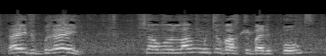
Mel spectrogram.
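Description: A curt, jeering schoolboy in a radio play, with a high voice. He grumbles and mocks over clear outdoor noise on a slightly dull recording. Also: moderate pace, fairly bright tone. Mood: grumbling. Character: grumbling, mocking teenage schoolboy. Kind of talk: radio drama acting. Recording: dull, noisy outdoor-sounding scene.

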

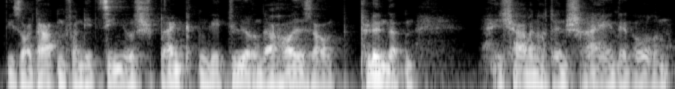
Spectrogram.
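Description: An actor in a 1950s German radio drama playing a humble, shaken soldier who speaks gravely and deferentially, recorded with room echo. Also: male voice, low-pitched, normal speed, close to an everyday voice. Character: humble, shaken soldier reporting to his lord. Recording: roomy vintage radio studio recording.

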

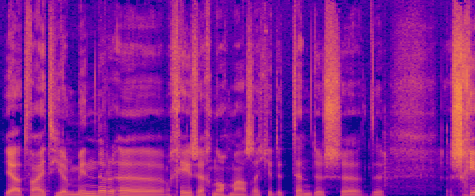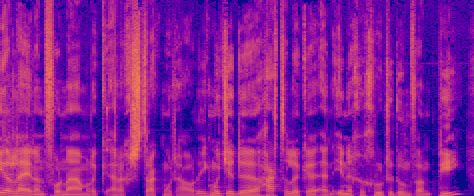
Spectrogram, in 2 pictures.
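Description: A man's voice: mid-range voice, normal speed, a little mellow, slight background noise. A man talking unscripted as a radio host over a two-way link, businesslike and explanatory with some hesitation.

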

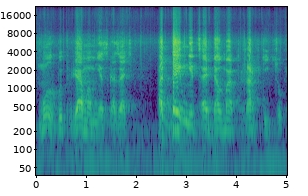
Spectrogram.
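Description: Imperious, very slow-spoken tsar. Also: male voice, fairly low pitch, sharp tone, full character voice, low-quality recording. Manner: imperious, very deliberate. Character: stern, haughty old-world fairy-tale tsar. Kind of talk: children's audio fairy-tale play. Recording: old mono record with faint hiss.

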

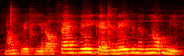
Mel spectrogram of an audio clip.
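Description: A woman's voice: medium pitch, fairly quick, warm tone, highs cut off, a little hiss or hum, lightly acted. An actress playing a lonely, plain-spoken older woman who is a hospital patient in a radio drama. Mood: wary, curious. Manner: plain-spoken, wheedling, folksy. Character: chatty, lonely, frail but cheeky older female hospital patient. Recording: roomy, echoing radio drama studio.

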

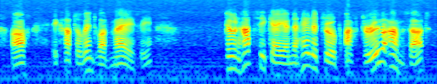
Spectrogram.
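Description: Bright, chirpy English gentleman agent. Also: mid-range voice, animated, measured pace, full character voice, low-quality recording. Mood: pleased, confiding. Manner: courteous, exclamatory, mixes English into Dutch. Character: chirpy, polite English secret service agent. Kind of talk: 1960s radio serial acting. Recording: old radio recording.

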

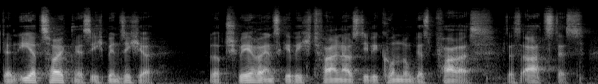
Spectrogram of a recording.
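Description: A man's voice: very deep voice, moderate pace, vocal fry. An actor playing a humane male writer, eloquent and probing, in a 1950s German radio drama. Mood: determined, earnest. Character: Oliver Goldsmith, humane male writer challenging superstition.

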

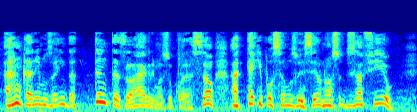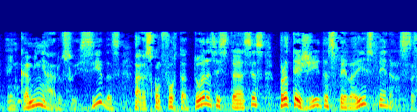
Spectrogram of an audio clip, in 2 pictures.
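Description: A man acting as a wise, fatherly spirit guide in a radio drama, patient and solemn, explaining in formal, measured phrases. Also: a little high, sing-song, darkish tone, slight background noise. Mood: compassionate. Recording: dull lo-fi audio with music behind.

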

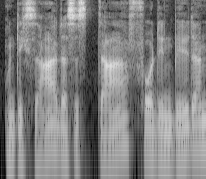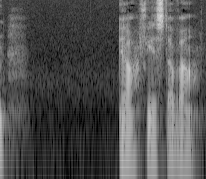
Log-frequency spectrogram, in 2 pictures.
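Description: An actor playing a pensive, serene man in a radio play, speaking a reflective literary monologue in halting fragments. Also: on the low side, fairly bright tone, exaggerated voice. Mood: reflective, quiet. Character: pensive man musing inwardly, mildly serene. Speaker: actor, narrator.

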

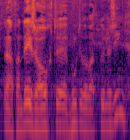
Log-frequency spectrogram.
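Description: A man's voice: mid-range voice, steady tone, brisk, lightly acted. An actor playing a man rescuing his trapped partner in a radio drama, urgent and protective. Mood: tender. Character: Paul, adult man caught in a gas-well disaster. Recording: loud background noise.

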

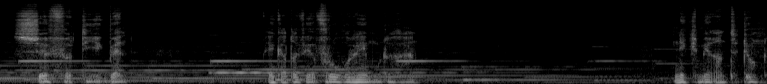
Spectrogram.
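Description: An actor playing an unhinged, excitable low clerk who mutters haltingly to himself in a 1960s radio monologue. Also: male voice, creaky. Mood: bitter regret.

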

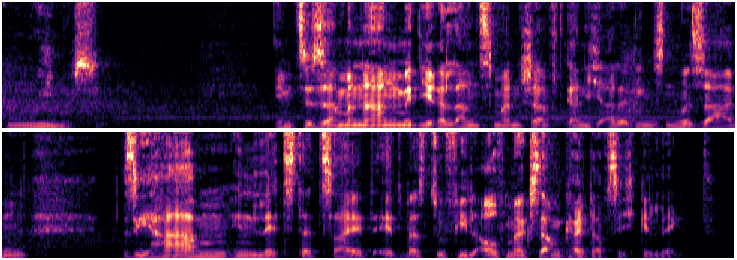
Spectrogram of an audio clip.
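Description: An actor playing a suavely menacing French secret police agent in a German radio drama, speaking in a verbose, mock-polite way. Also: male voice, medium pitch, animated, moderate pace, natural voice. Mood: sardonic.

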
